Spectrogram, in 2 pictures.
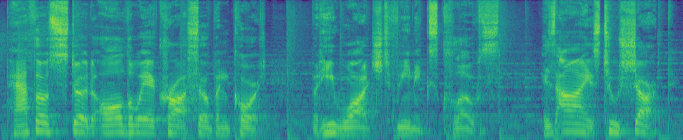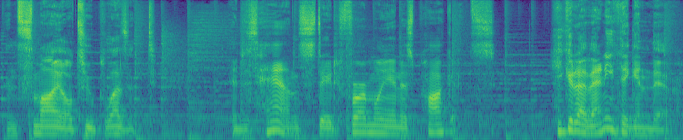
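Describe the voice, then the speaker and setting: Mid-pitched dramatic story narrator. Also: animated, unhurried, faint music behind.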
